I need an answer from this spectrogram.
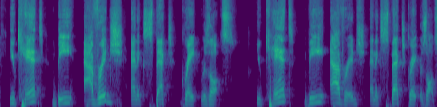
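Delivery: very slow, every word spaced out, deliberate emphasis. Stressing an important point to viewers: super slow. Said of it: "I'm gonna say this super slow".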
